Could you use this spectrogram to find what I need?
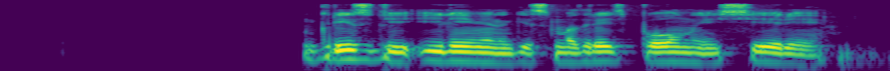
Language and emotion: Russian, neutral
